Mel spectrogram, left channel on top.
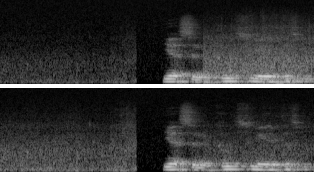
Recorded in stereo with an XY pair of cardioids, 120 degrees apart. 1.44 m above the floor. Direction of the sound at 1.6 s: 15° left.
